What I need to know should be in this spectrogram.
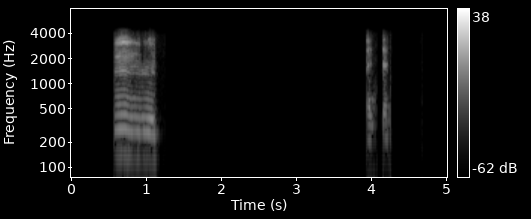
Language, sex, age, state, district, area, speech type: Dogri, male, 30-45, Jammu and Kashmir, Udhampur, rural, conversation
